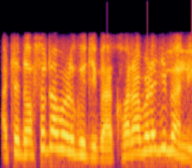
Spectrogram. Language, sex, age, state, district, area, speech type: Odia, male, 18-30, Odisha, Cuttack, urban, conversation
